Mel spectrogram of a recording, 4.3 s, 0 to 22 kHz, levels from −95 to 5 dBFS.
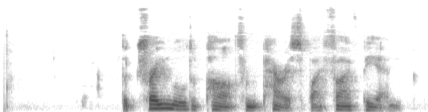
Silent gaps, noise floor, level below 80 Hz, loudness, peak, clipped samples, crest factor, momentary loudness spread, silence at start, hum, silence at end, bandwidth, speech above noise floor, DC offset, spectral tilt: none; -86 dBFS; -72 dBFS; -36 LUFS; -16 dBFS; under 0.1%; 22 dB; 13 LU; 1.2 s; none; 0.3 s; 16 kHz; 50 dB; under 0.1%; -6.5 dB/octave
